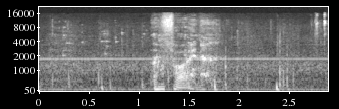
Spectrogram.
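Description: A young man answers briefly and flatly.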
